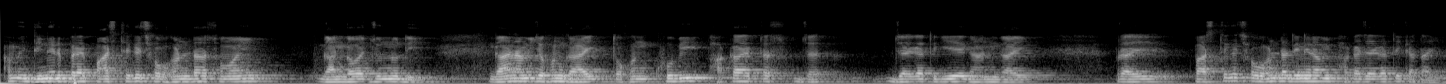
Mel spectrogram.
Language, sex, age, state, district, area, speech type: Bengali, male, 45-60, West Bengal, Purulia, urban, spontaneous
